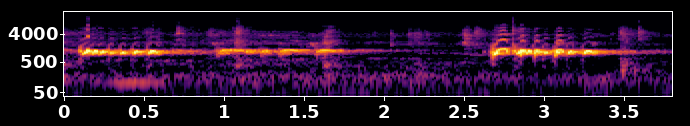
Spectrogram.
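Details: Zebra dove song used as a lure: a long even purring trill opening with stuttered loops, a pause, then a second phrase of rapid looping coos, males and females answering each other.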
